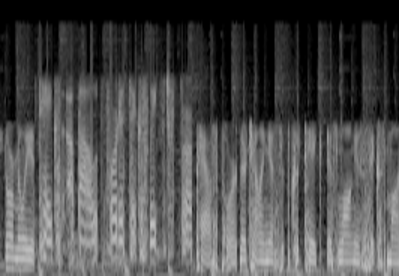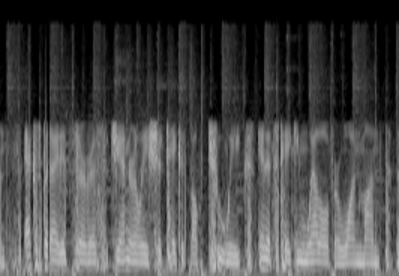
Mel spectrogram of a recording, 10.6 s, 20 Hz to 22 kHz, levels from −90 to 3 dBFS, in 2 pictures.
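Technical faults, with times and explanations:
0.46 to 2.56 s, planar audio read as interleaved: the sound jumps an octave high with a fast 38.3 Hz flutter. Each 26.12 ms block stores all left samples, then all right, but is read as alternating pairs, so it plays twice at double speed.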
